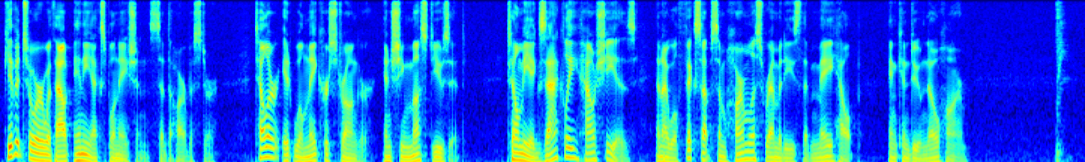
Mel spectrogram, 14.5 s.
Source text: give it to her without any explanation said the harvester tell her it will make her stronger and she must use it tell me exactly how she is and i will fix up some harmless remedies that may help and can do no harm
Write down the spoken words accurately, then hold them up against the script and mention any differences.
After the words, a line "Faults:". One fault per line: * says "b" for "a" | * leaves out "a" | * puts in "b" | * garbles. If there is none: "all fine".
give it to her without any explanation said the harvester tell her it will make her stronger and she must use it tell me exactly how she is and i will fix up some harmless remedies that may help and can do no harm
Faults:
all fine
